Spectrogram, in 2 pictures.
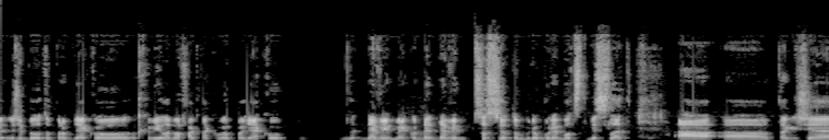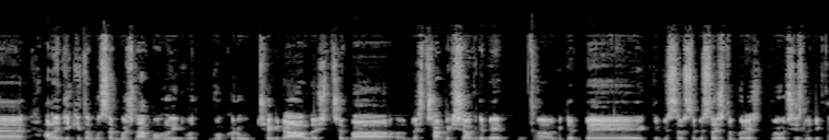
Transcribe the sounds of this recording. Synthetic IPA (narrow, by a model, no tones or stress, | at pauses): ɛʒɛbɪlot̪opɾo̞mɲɛjako̞xviːlɛmafak̚t̪ːakovɛːupl̩ɲɛjako̞ | ɛnɛvɪmjako̞nɛnɛvɪmt͡so̞sɪot̪o̞mɡdobudɛmo̞t͡st̪mɪslɛt̪ʔa | t̪aɡʒɛʔa̰lɛɟiːkɪt̪o̞musɛmːo̞ʒnaːmoɦl̩jiːt̪vovokɾowt͡ʃɛɡdaːlnɛʃt̪r̝̥ɛbanɛʃt̪r̥ɛbabɪxʃɛlɡdɪbɪɡdɪbɪɡ̚dɪbɪsɛmsɪmɪslɛlʒɛt̪obudɛbudo̞wt͡ʃiːst̪lɪɟɪkt̪ɛ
